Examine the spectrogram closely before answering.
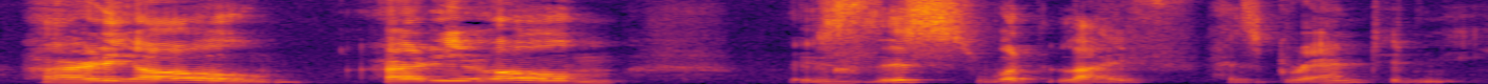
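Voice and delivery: slow, drawn-out wailing elder; pitiful old man. Acted. Old holy man approaches the clearing hungry, pitifully wailing. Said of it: "this pitiful, pitiful old man".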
